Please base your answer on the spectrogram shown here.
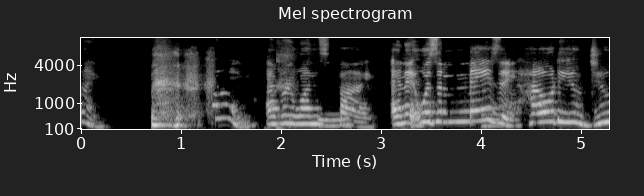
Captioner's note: laughter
